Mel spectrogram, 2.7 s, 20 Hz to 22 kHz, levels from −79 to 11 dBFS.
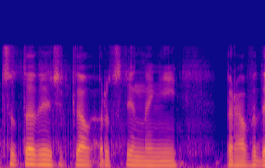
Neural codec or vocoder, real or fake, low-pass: autoencoder, 22.05 kHz, a latent of 192 numbers a frame, VITS, trained on many speakers; fake; 7.2 kHz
